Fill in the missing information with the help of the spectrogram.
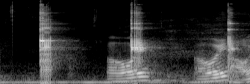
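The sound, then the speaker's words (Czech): Glasses clink sharply three times, about a second apart, during a toast in a garage. Each clink is followed by voices calling out a brief Czech greeting of "cheers" ("na zdraví") over a low steady hum. “Vyschlo tak na zdraví, hoši. Na zdraví.”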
